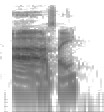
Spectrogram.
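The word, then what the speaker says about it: açaí: The acai bowl that I can't pronounce. – Acai.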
